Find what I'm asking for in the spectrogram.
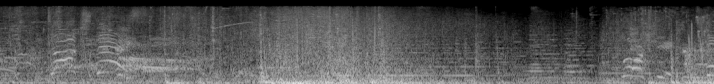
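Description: Heavy booms and bursts fill a chaotic firefight in Marvel's Guardians of the Galaxy video game, loud and continuous, with shouting voices and creature cries mixed in over the rumble.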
